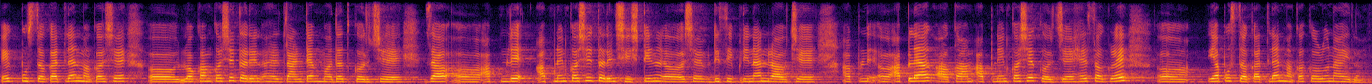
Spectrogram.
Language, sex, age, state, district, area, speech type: Goan Konkani, female, 18-30, Goa, Bardez, rural, spontaneous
